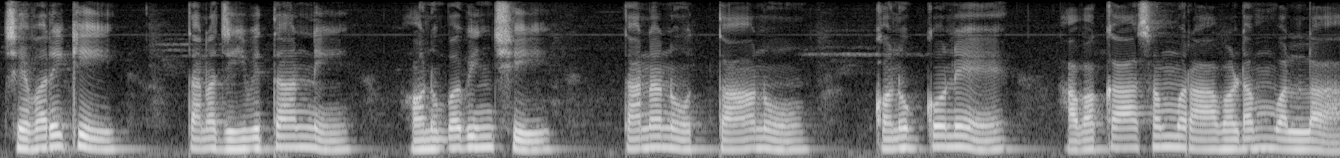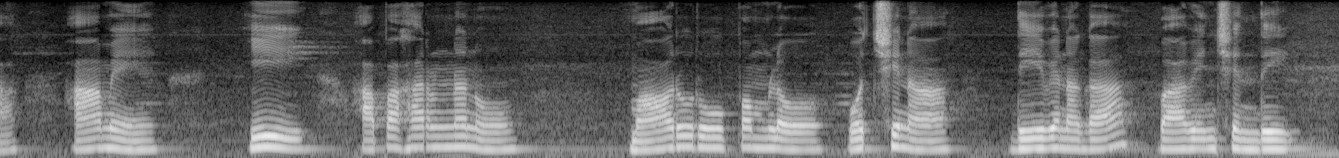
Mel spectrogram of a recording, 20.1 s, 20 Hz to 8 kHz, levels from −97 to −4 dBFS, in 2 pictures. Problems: constant background noise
